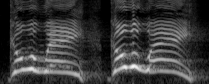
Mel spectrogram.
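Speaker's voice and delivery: very high, loud creature shriek; desperate scream. Acted. Preacher as Smeagol banishing Gollum, shrieking. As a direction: shriek to drive the other off.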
